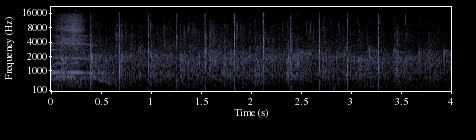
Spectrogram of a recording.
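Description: An audience applauds, with a dense wash of clapping punctuated by sharp, evenly spaced claps that fall into a steady rhythm, holding at a moderate level throughout.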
